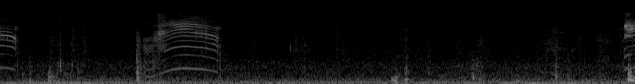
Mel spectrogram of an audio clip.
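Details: A single young kitten, one of mostly Russian Blue kittens being socialized by a volunteer, gives one clear, rising-then-falling meow in a quiet room, with faint rustles and a low hum around it.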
